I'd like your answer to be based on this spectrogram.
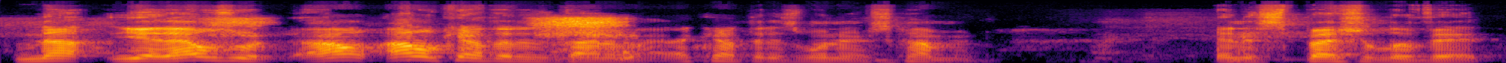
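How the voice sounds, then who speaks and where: A man's voice: mid-range voice, fast talker, crowd noise. A man co-hosting a casual wrestling recap podcast, rambling through his opinions with frequent restarts and swearing. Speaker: podcast co-host.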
